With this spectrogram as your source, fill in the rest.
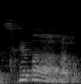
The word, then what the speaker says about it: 시바: 이 시바, 다른 발음으로는 세바라고 불리기도 합니다. 아무튼 이 시바는요, 원래 사울 왕의 집을 섬기던 종이었습니다.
